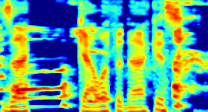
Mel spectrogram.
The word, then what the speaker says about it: Zach Galifianakis: Zach Galifianakis.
